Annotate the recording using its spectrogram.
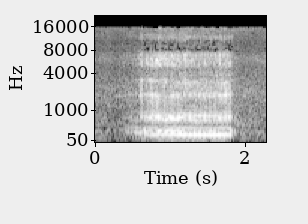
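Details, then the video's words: A 3-year-old English Bulldog snoring hard gives one long, deep, rattling snore lasting over a second. "3 year old English Bulldog snoring hard..."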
